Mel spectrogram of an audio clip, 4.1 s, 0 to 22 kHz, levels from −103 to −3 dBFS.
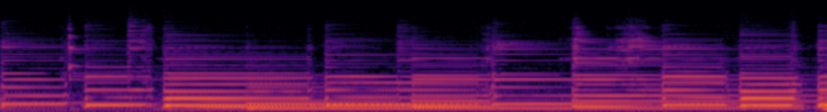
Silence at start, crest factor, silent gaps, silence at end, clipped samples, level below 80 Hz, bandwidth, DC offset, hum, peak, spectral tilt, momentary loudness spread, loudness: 0 s; 16 dB; none; 0 s; under 0.1%; -78 dBFS; 10.5 kHz; under 0.1%; none; -28 dBFS; -7.5 dB/octave; 7 LU; -44 LUFS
